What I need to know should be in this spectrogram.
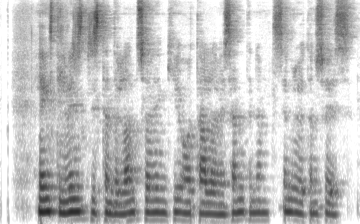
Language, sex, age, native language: Icelandic, male, 30-39, Icelandic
